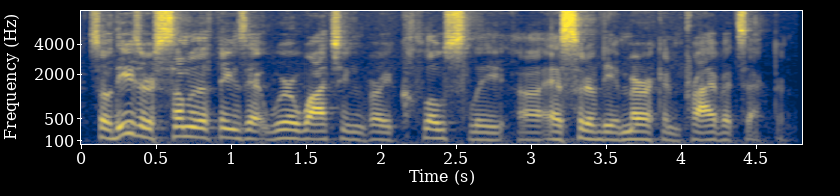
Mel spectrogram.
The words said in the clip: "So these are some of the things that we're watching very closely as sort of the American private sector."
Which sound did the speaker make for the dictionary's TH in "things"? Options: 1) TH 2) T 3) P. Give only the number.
1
